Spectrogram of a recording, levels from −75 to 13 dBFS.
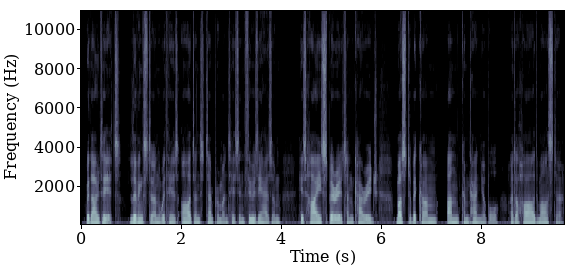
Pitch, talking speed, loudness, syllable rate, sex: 110 Hz, 135 wpm, -19 LUFS, 5.2 syllables/s, male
